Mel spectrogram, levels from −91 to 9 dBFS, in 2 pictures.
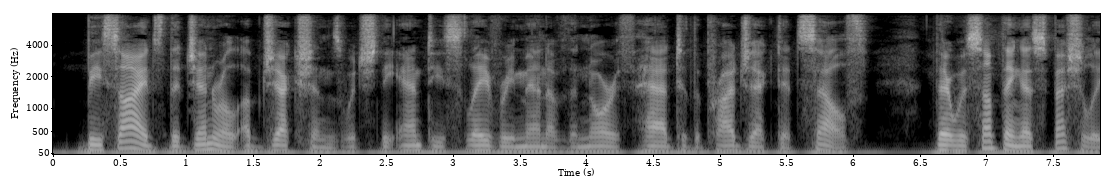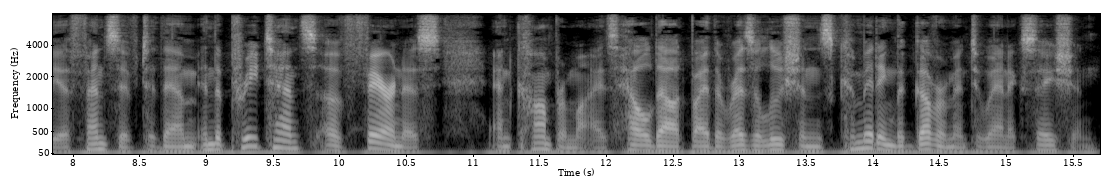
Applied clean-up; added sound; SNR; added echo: none; none; none; none.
